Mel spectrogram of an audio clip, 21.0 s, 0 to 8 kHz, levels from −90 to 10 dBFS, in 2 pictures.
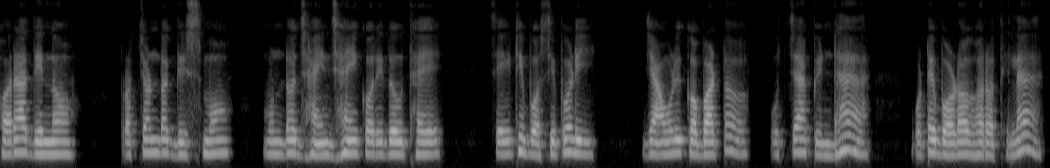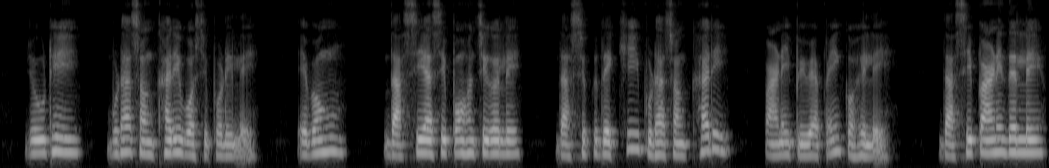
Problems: none marked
